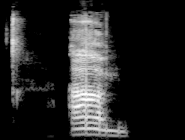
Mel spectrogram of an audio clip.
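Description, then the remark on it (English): A quick, sharp mechanical click like a camera shutter, followed by a short voiced sound about half a second long. “But yes, it's clicking now.”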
